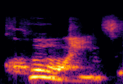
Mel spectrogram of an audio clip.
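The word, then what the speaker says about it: Qoins: Another app, while I'm thinking about it, that we really want to bring attention to as well is Coins, and it's spelled Quoins.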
